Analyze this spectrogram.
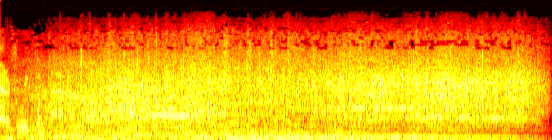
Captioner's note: dramatic sound effects; applause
